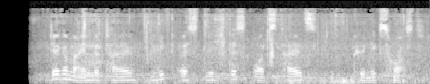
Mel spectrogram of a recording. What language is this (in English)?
German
